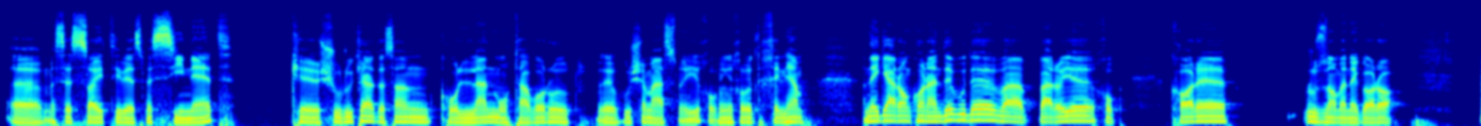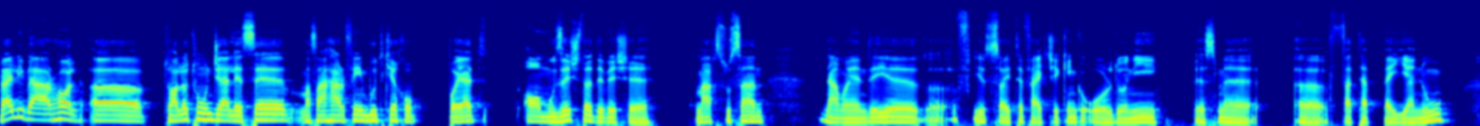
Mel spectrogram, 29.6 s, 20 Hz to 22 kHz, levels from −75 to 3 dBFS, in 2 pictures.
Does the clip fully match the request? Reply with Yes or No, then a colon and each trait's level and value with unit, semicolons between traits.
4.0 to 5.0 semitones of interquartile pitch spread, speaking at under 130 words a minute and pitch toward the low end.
Yes: average, 4.3 semitones; average, 115 wpm; low, 115 Hz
